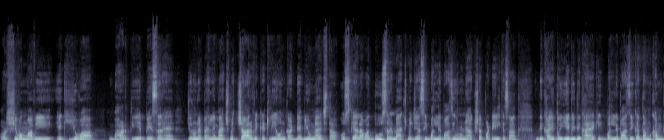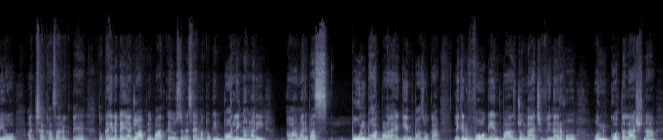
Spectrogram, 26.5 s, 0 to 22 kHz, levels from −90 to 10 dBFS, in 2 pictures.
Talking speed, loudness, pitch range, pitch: 180 wpm, -23 LUFS, 145-190 Hz, 160 Hz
